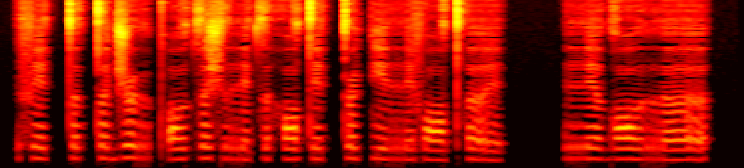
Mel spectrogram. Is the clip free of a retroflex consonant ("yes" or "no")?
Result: yes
